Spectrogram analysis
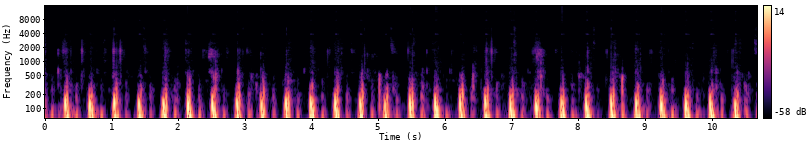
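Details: Heartbeat sound recorded live during an ECG exercise stress test: fast, steady, regular low thumps at about 160 beats a minute; a rapid heartbeat under exercise.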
